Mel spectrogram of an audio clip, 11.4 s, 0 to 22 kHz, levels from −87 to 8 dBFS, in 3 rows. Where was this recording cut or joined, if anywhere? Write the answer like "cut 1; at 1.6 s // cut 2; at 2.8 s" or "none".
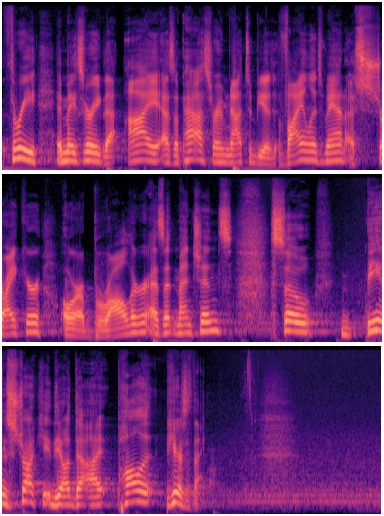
cut 1; at 1.0 s // cut 2; at 2.8 s // cut 3; at 7.4 s // cut 4; at 9.2 s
